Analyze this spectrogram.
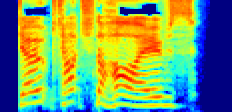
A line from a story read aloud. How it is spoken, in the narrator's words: the adult shouted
